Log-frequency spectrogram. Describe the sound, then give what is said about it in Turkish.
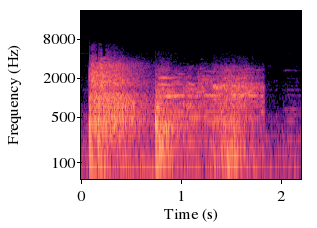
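Two sharp bangs from a clown's cap pistol fired in a Turkish radio drama, the second coming soon after the first, each followed by a sustained noisy rush that lingers for over a second before cutting off. “O tabancayı üstüme tutma sayın gazeteci. Korkmayın komiserim. Palyaço tabancası o. Kapsül atar. Bakın.”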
